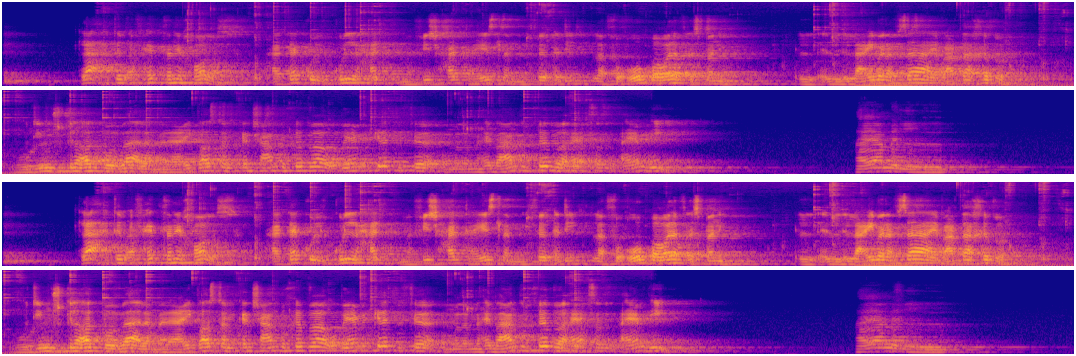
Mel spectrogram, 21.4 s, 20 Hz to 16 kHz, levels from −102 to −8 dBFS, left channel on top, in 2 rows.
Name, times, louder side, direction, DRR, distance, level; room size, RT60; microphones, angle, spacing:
voice 1, 0.8-2.4 2.6-7.3 7.9-10.1 10.8-17.4, right 3 dB, 45° right, 4 dB, 2.7 m, -31 dB
sound 1, 0.9-17.2, right 6 dB, 20° right, 3.2 m, -49 dB
sound 2, 8.5-16.9 18.4-18.5, equal, ahead, 3.7 m, -52 dB
voice 2, 10.9-11.2 19.3-20.1, left 1 dB, 90° left, 3 dB, 3.7 m, -37 dB
28.0 x 24.0 x 8.0 m, 1.5 s
head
